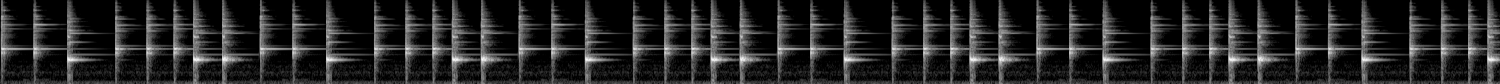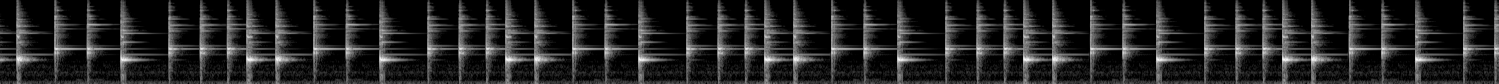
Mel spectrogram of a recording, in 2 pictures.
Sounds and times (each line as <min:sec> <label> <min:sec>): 0:00.0 agogo bell rhythm 0:29.9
